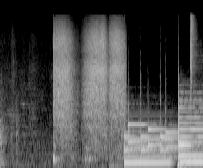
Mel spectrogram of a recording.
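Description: Drywall joint compound being sanded by hand: three quick scraping strokes about a second in. Music with piano-like notes comes in just after the strokes.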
